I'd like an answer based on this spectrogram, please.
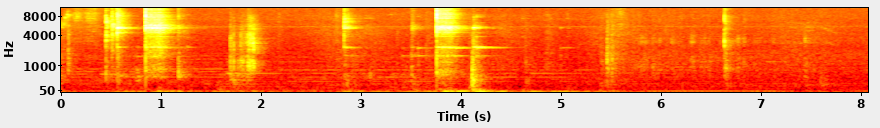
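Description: Glass Weck bottles clinking as their glass lids and metal clamp clips are fitted on. There are about eight sharp clinks with short glassy ringing, the loudest pair about four seconds in.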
